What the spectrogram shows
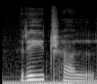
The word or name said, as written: retral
